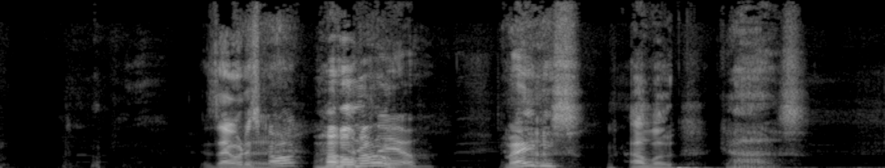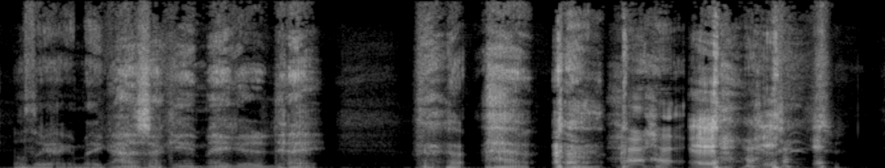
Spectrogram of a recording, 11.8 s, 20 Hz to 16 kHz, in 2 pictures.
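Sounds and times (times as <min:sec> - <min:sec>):
speech: 0:01.4 - 0:05.4, 0:06.0 - 0:08.1, 0:08.7 - 0:11.5
person coughing harshly: 0:08.7 - 0:11.6.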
